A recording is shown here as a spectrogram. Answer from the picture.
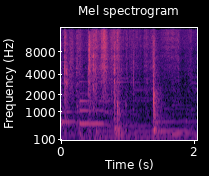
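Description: Gentle acoustic guitar music, with paper and cardstock sheets handled and two sharp taps as the stack is squared, the second louder, near the middle.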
